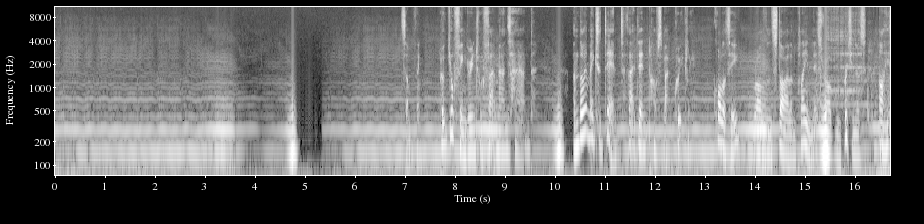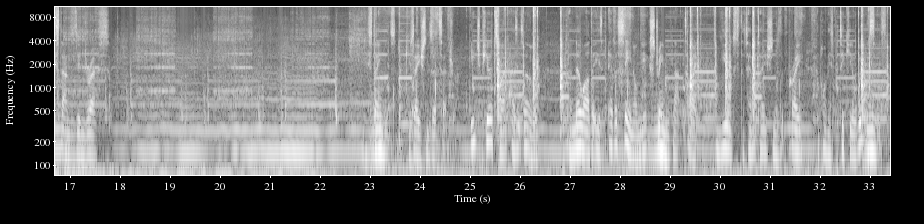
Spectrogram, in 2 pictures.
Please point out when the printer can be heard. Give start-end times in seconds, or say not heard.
15.1-33.3.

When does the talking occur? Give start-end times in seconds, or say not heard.
6.9-17.8, 22.8-33.3.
